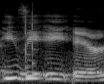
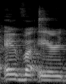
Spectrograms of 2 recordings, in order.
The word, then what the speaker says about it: EVA Air: We are flying via EVA Air. Hindi siya Eva Air daw. EVA Air daw ang pag-pronounce sa kanya.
